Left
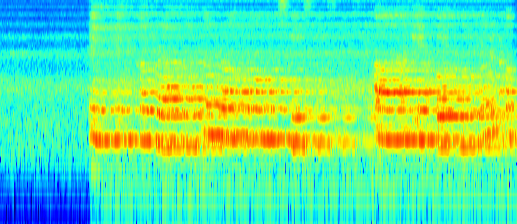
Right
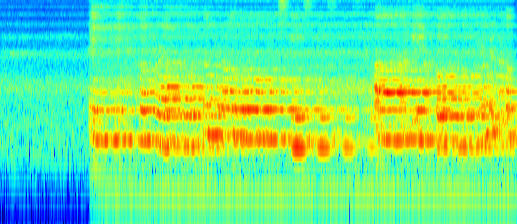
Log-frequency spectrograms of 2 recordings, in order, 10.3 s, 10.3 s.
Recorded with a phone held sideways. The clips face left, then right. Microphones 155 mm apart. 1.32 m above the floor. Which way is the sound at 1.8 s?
20° right (ahead or behind).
